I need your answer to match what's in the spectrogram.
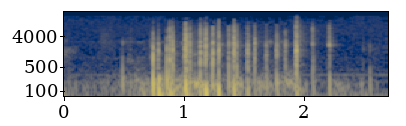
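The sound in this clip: Playing cards being shuffled: a quick burst of many crisp, papery riffling clicks that swells to a dense flurry and then thins out, with no voices.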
